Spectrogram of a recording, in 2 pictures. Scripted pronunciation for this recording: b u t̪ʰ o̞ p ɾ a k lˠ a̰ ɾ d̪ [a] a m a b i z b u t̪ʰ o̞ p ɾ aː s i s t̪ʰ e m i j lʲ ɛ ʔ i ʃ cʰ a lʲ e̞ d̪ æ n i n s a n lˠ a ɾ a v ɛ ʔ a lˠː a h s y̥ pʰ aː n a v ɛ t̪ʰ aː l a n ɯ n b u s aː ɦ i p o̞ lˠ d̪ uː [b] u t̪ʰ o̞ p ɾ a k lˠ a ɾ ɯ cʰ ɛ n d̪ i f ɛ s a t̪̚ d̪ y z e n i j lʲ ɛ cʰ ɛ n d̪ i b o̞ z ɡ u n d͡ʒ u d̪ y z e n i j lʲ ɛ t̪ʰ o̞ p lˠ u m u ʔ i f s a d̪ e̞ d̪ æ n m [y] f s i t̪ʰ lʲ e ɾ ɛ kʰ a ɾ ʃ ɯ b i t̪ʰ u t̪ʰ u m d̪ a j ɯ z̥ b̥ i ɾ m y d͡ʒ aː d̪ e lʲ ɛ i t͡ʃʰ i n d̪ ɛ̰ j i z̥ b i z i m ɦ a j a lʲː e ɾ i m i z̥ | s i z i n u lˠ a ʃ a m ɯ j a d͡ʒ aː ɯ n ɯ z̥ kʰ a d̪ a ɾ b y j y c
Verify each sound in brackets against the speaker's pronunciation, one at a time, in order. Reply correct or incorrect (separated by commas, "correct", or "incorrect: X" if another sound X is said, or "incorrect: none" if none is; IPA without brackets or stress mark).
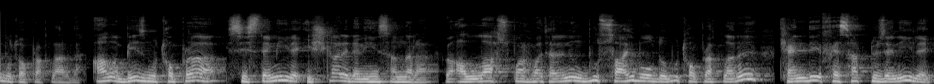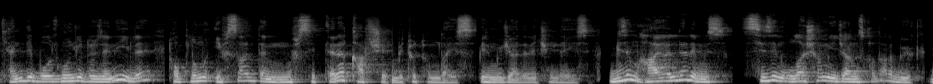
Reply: correct, correct, correct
